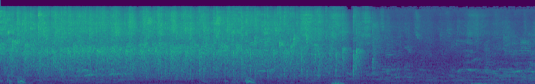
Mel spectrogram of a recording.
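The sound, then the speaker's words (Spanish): A crowd applauds a woman at a document handover ceremony, a dense wash of many hands clapping that holds loud for several seconds, then thins and softens toward the end with some murmuring voices underneath. “Ahí está la señora, un aplauso para ella.”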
